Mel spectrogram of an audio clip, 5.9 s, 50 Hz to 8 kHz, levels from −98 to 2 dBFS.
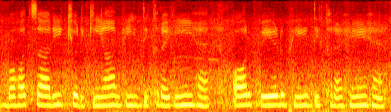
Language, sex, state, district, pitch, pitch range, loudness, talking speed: Hindi, female, Uttar Pradesh, Lucknow, 240 Hz, 230-245 Hz, -14 LUFS, 135 wpm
